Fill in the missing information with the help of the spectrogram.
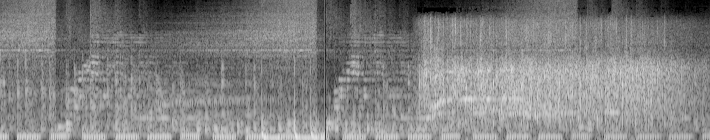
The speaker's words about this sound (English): I was waiting for the clapping there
